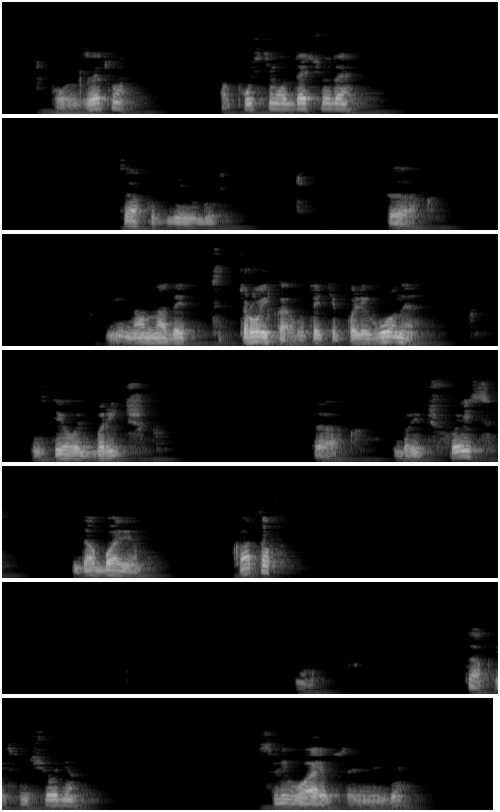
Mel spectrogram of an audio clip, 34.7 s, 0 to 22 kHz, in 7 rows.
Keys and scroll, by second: 7.1 alt+z, 11.7 3.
